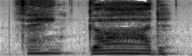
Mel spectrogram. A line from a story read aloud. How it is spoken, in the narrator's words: said under her breath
